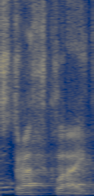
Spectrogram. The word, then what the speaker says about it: Strathclyde: And just a quick check, actually, Miguel from University of Strathclyde, is that how is it pronounced? Strathclyde? Strathclyde, yeah.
